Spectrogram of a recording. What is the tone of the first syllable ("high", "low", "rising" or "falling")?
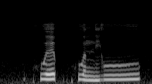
rising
